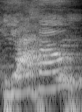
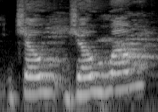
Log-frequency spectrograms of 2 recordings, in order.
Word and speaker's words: Jowo: And like Yovo. A lot of people say Jowo. It's Yovo.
